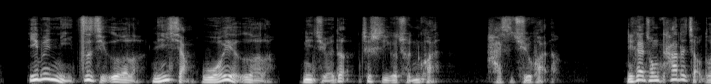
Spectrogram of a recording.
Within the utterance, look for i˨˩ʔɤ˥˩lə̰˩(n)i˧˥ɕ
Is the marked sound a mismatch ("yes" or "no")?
no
